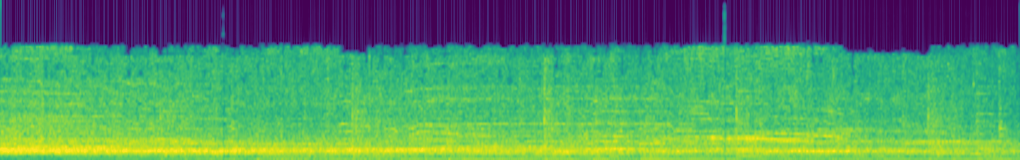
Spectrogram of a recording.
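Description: Background music with a steady bass line under a crowd cheering and whooping. The cheering is loudest at the start and slowly eases off.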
